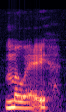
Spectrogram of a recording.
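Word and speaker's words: 萌え: Clumsiness or ditziness, also used to refer to the culture of entertainment centered around characters who possess such traits, pronounced Moe.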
